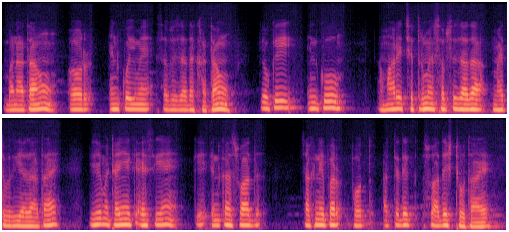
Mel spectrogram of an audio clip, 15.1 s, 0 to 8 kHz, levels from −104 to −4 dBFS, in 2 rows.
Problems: low volume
